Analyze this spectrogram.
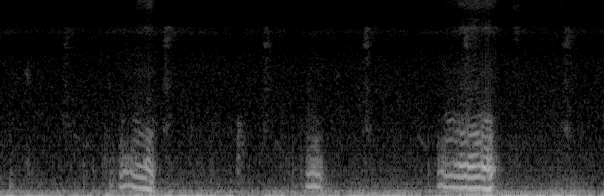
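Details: Lily, a pet rabbit, snoring while asleep indoors: two clear nasal, buzzy snores with stacked harmonics, the second longer and falling slightly, plus a fainter short one between them, over low room hum.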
